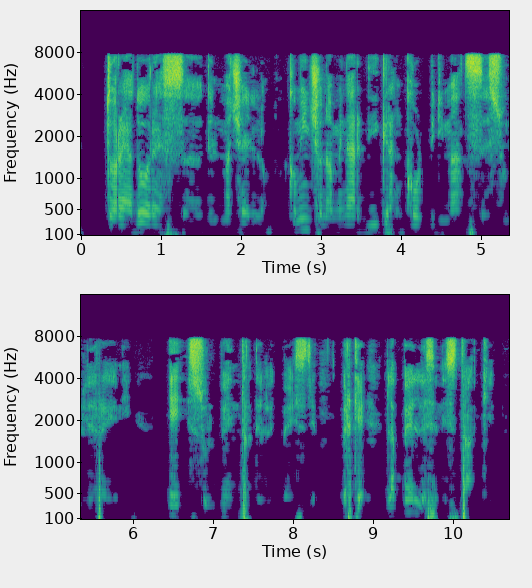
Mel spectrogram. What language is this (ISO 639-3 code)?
ita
